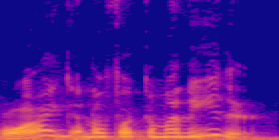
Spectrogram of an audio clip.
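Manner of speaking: high, quick exasperated retort; exasperated comeback. Retold or imitated. Speaker retelling money row with partner, exasperated.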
